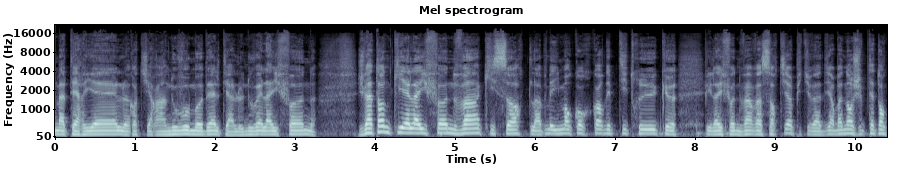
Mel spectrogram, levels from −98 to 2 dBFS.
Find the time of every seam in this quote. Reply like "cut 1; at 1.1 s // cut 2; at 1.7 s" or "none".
cut 1; at 0.9 s // cut 2; at 6.1 s // cut 3; at 8.1 s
